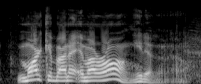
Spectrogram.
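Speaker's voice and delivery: normal talking voice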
